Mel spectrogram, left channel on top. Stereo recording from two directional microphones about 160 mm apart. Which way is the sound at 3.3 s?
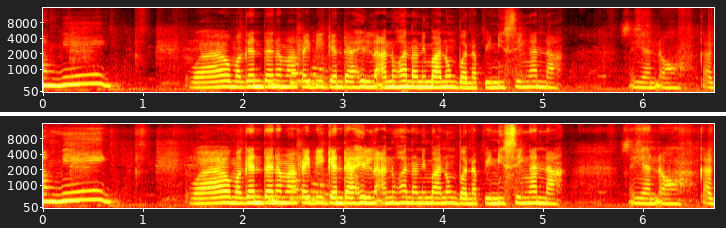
35° left (ahead or behind).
